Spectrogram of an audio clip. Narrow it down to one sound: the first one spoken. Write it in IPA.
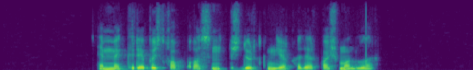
æ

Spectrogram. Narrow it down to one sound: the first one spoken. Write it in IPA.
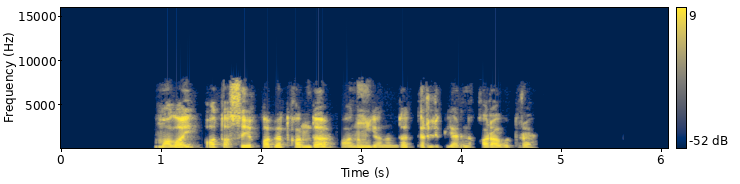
m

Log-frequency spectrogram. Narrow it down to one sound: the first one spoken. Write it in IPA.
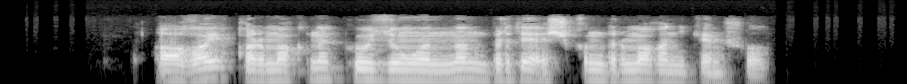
ɒ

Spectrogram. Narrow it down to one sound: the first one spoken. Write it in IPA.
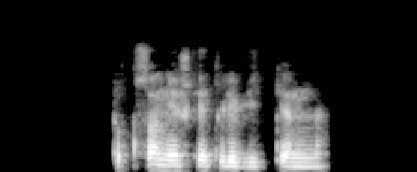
t̪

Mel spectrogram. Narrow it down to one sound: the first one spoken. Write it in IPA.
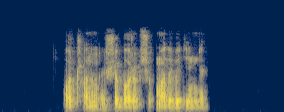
p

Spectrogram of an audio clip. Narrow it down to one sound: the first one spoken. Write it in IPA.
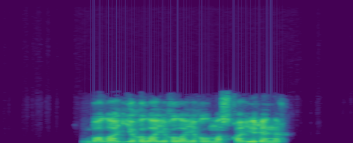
b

